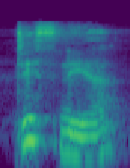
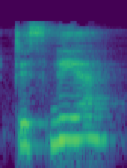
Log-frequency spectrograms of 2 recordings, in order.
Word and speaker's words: dyspnea: have Nia meaning breathing dyspnea means difficulty breathing so Nia is our suffix for breathing dyspnea difficulty breathing you don't pronounce the P but in the next word you do so app near and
